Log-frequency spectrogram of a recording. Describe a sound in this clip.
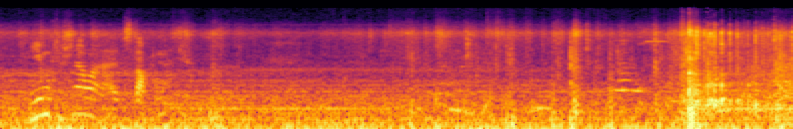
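A train hums steadily with a low rumble.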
